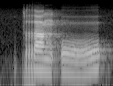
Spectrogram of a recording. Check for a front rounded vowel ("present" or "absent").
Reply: absent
